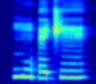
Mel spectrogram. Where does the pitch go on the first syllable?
high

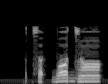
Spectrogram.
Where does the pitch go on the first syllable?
low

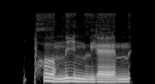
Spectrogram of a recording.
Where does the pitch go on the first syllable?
falling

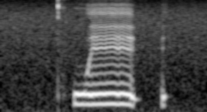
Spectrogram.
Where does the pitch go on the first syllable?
falling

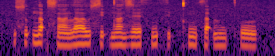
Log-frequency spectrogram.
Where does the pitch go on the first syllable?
high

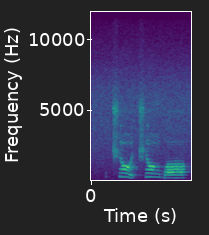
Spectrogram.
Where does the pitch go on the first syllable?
falling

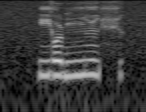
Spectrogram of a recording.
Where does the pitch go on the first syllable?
high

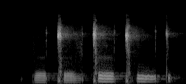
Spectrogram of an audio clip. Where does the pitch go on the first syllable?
low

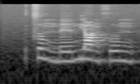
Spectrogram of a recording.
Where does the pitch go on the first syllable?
falling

